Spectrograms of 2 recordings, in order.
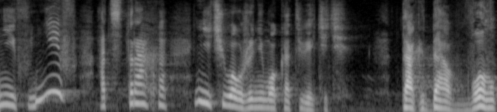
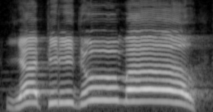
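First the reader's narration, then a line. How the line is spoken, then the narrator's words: Loud, carrying. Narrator (Russian): сказал так громко, чтобы его услышали в домике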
